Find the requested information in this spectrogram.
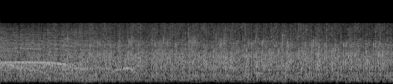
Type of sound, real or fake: fake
